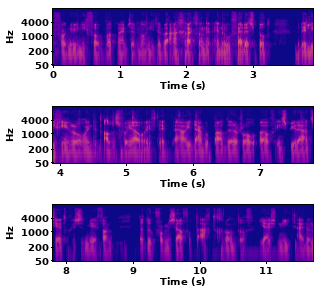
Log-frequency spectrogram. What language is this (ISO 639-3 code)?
nld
